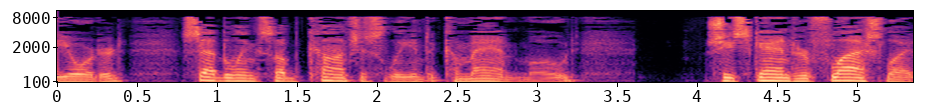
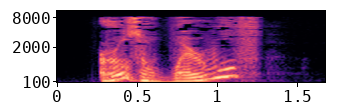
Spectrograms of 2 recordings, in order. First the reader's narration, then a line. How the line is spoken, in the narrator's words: blurted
